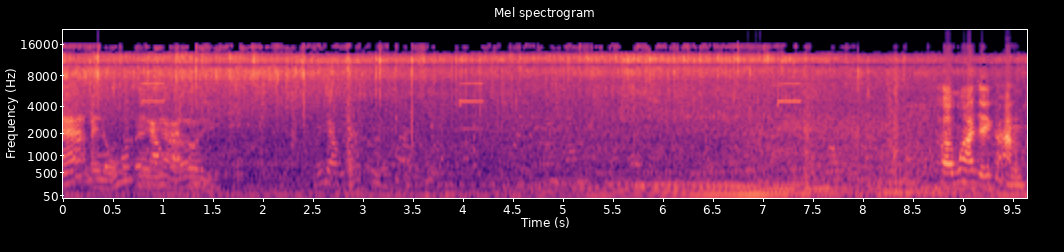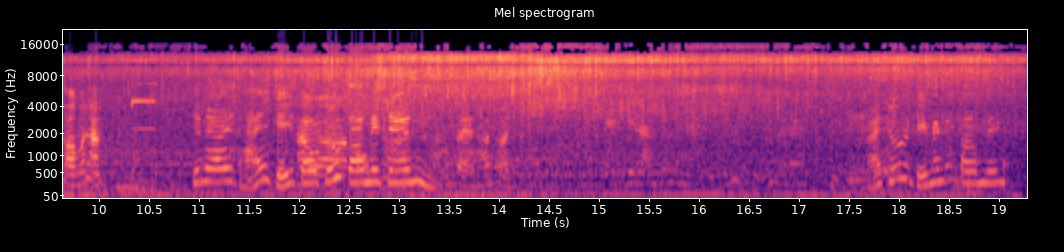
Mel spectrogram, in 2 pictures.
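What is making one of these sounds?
A middle-aged woman talks calmly close by.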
